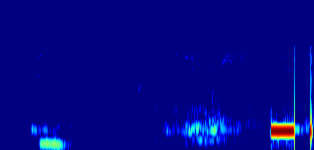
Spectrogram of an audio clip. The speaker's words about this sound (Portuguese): está chamando, ela não desligou, mas também não está atendendo.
